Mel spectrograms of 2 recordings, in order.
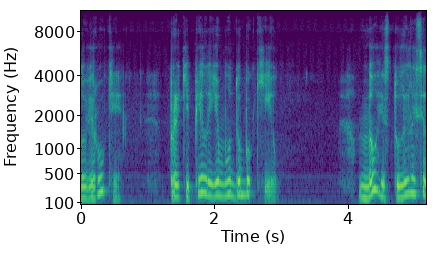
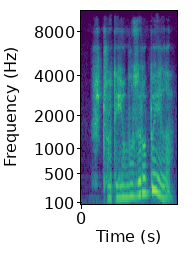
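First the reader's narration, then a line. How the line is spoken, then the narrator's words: Whisper. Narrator (Ukrainian): прошепотів Гаррі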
